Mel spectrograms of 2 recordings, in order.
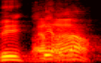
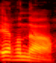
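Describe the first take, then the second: First: The name starts with a b sound. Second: The name starts without a b sound. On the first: "il y a B" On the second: "je n'ai plus le droit de prononcer les B"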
